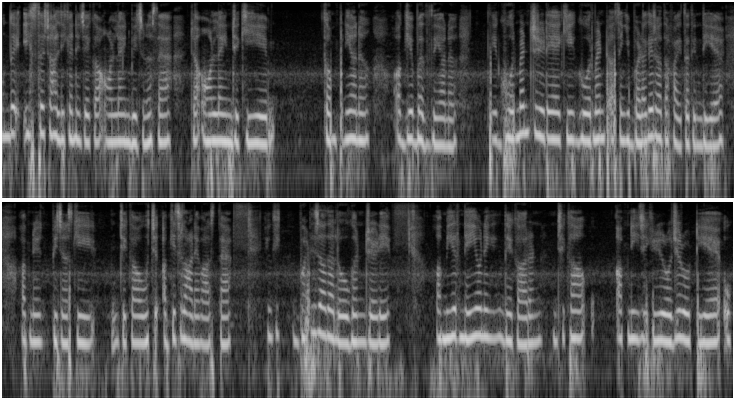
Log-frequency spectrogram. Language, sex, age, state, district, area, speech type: Dogri, female, 18-30, Jammu and Kashmir, Reasi, rural, spontaneous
